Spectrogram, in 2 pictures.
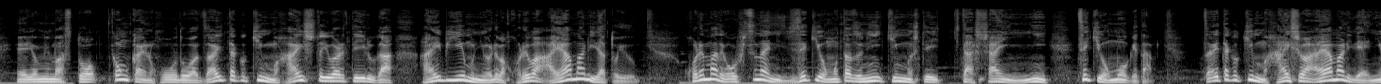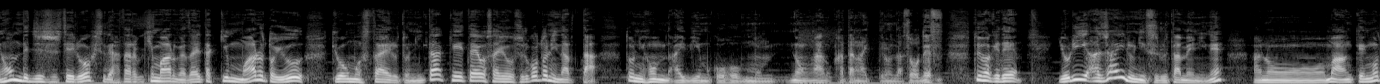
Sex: male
